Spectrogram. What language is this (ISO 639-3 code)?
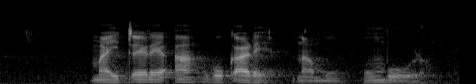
ven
